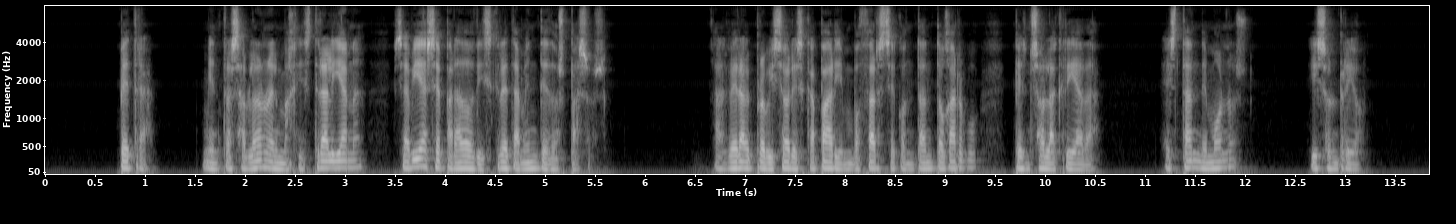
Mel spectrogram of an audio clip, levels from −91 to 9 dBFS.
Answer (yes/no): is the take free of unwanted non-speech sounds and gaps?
yes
